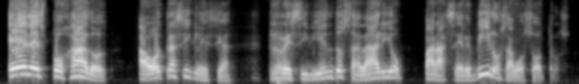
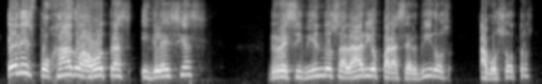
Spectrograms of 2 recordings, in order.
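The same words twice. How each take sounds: First: It is said with statement intonation. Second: It is said with question intonation.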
